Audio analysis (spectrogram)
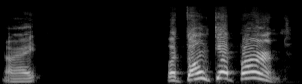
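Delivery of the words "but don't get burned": slow, high, loud and pressing; urgent warning. Real, not acted. Host warning his viewers, slow loud urgent plea. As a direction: lean in and drive the warning home.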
